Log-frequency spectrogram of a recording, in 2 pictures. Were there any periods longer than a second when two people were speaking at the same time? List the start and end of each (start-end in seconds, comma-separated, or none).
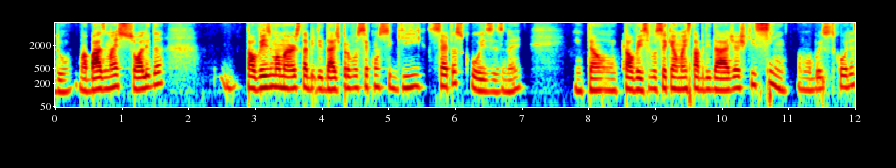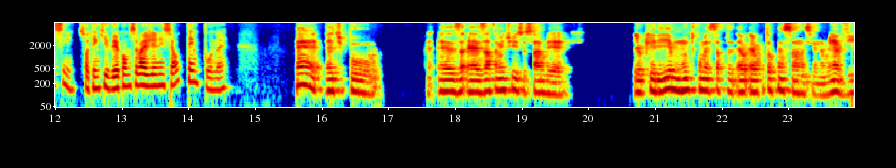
none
